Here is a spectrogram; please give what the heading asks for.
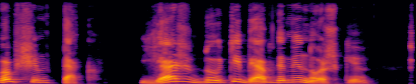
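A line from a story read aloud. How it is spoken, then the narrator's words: Stern remark. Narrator (Russian): строго заметила мама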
